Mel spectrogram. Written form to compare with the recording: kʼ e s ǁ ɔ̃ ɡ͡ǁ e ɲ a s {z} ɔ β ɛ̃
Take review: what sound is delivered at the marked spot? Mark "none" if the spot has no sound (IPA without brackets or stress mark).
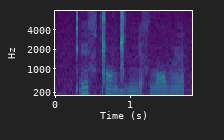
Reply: ð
